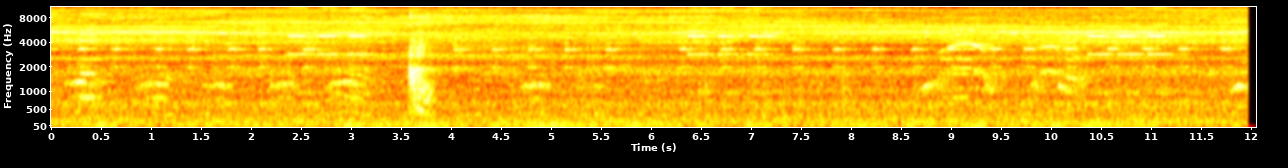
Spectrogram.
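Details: The steady mechanical hum and hiss of a nebulizer treating a newborn baby after suction, with faint high tones over it.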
